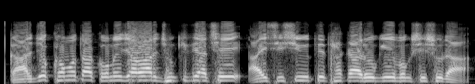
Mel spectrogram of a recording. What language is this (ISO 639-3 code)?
ben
